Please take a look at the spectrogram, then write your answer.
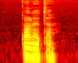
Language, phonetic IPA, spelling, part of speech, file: Polish, [paˈlɛta], paleta, noun, LL-Q809 (pol)-paleta.wav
